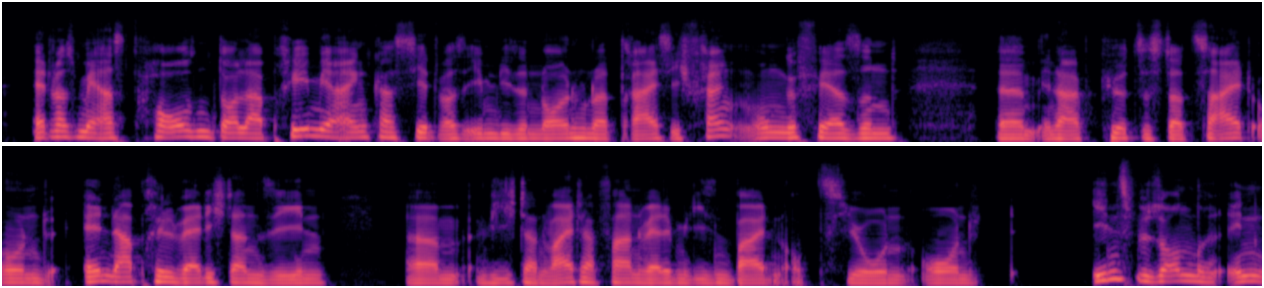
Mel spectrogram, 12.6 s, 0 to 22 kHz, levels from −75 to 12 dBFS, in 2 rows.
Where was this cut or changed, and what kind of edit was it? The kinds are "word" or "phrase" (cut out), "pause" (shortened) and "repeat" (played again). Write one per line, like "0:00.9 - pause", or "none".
none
